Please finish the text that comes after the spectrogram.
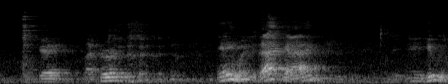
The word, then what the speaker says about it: Lycurgus: Yeah, how do you pronounce it? Lycurgus. Okay, Lycurgus.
